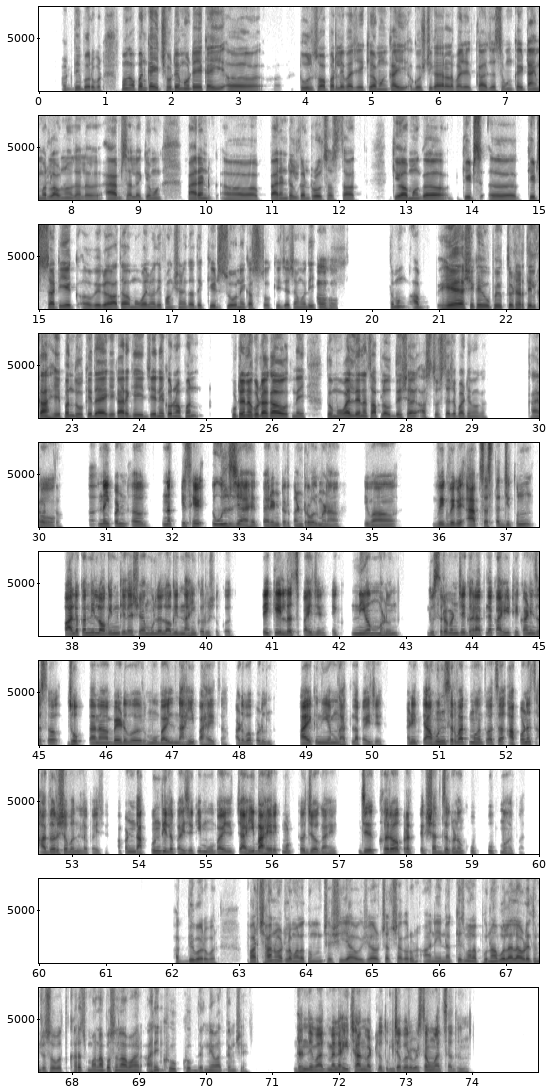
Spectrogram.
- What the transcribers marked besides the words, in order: other background noise
- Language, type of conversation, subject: Marathi, podcast, मुलांसाठी स्क्रीनसमोरचा वेळ मर्यादित ठेवण्यासाठी तुम्ही कोणते नियम ठरवता आणि कोणत्या सोप्या टिप्स उपयोगी पडतात?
